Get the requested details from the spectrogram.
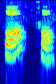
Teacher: প ফ এর মধ্যে শুধু ঠোর দুটো কাজ করছে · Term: অষ্ঠধ্বনি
